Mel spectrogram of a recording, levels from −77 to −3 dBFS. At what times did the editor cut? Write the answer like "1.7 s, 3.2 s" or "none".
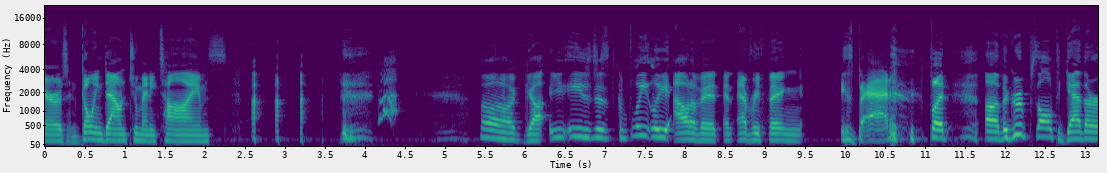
2.4 s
